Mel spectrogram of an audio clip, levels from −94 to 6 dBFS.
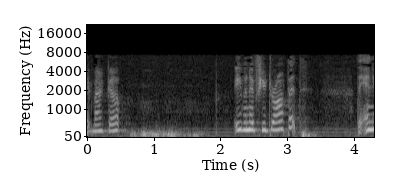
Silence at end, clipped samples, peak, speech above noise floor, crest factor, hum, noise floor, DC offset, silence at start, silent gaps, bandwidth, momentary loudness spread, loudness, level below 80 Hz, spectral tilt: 0 s; under 0.1%; -14 dBFS; 26 dB; 16 dB; none; -55 dBFS; under 0.1%; 0 s; none; 7.6 kHz; 21 LU; -31 LUFS; -44 dBFS; -6 dB/octave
